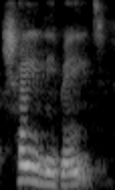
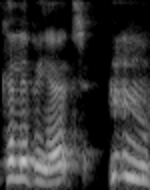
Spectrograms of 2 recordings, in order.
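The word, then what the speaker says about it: Chalybeate: We have got the Calibri Spring often mispronounced because it is not spelled like that at all. Looks like Chaybeat, but it is Calibriot.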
